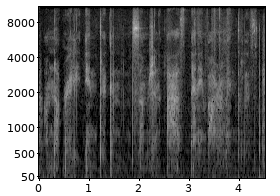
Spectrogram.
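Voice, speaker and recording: Someone whispers at a fairly slow pace in a relaxed tone, with noticeable background noise behind them. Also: woman. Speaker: ASMR creator. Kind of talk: ASMR haul and ramble, casual talk to camera. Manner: relaxed, lo-fi, close-whispered.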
